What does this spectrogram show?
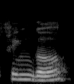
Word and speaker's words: finger: can anybody tell me why in the word finger G is not making the soft sound B are because e is actually not standing alone e is a part of a sound which is a sound sound so that's why it's uh e will not affect G also G is also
